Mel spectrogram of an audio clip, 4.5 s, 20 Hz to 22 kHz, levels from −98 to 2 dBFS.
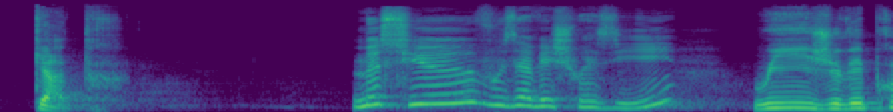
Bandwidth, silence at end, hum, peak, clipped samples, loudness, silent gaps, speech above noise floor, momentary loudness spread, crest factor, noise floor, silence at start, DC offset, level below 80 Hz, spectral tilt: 18 kHz; 0 s; none; -10 dBFS; under 0.1%; -29 LUFS; none; 50 dB; 18 LU; 22 dB; -79 dBFS; 0.2 s; under 0.1%; -78 dBFS; -4 dB/octave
